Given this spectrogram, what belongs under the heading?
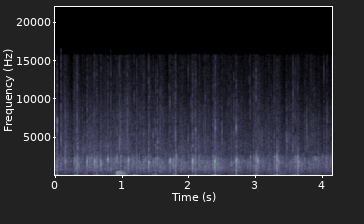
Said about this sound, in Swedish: Mina damer och herrar, en stor applåd.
